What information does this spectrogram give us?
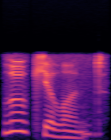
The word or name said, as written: luculent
